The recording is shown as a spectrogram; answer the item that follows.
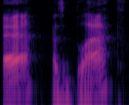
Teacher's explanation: it's the lowest front vowel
